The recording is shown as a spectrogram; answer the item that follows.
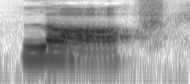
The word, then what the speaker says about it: laugh: Lots of people struggle with this particular word, to laugh. We have this very long vowel in British English, laugh.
